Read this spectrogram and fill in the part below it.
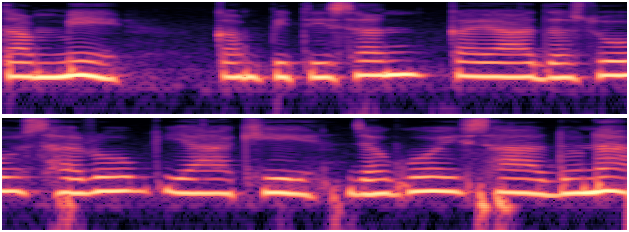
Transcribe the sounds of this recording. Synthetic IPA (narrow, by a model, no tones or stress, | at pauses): t̪ɐmːi | kɐmpitisɐnkɐjadɐsusɐɾuk̚jakʰid͡ʒɐɡojsaɾduna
